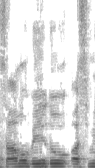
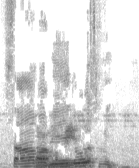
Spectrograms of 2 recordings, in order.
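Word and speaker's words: সামবেদোঽস্মি: যেটা হবে সেটাই উচ্চারণ এটা উচ্চারণ করলে কেমন হবে সামবেদসমি সামবেদসমি ঠিক আছে? তাহলে লুপ্ত আকারের কোন উচ্চারণ কখনোই হবে না।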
